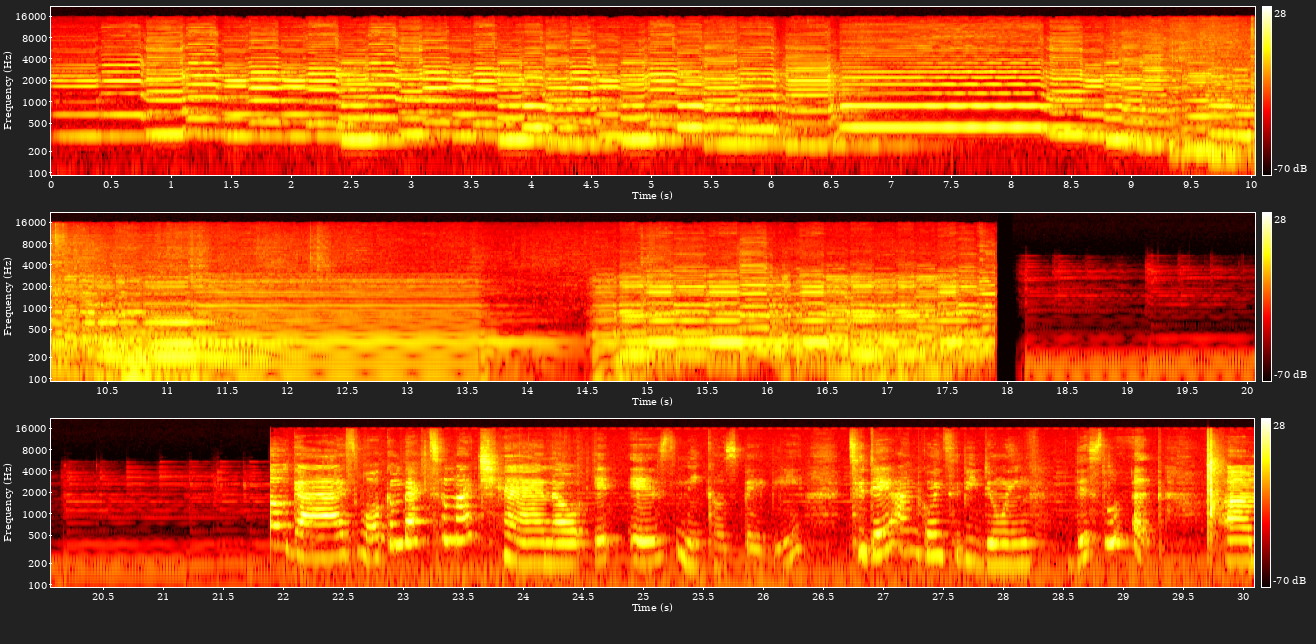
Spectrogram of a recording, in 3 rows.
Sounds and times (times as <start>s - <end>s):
String section: 0.0s - 17.9s.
